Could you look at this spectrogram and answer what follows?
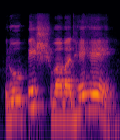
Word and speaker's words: रूपिष्ववधेः: रूपिष्ववधेः, बोलिए, रूपिष्ववधेः। वधे बोलना है, रूपिष्व वधे नहीं बोलना। रूपिश आधे श तक उच्चारण, फिर उसके बाद में ववधे है, रूपिष्ववधे है।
